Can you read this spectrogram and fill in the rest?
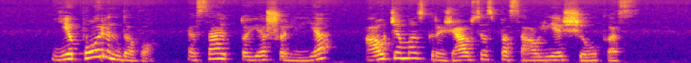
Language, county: Lithuanian, Tauragė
